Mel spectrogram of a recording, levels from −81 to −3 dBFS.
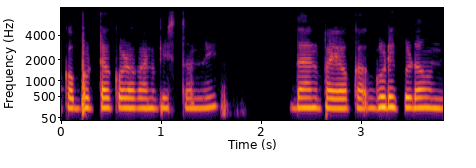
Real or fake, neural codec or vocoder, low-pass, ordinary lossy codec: fake; codec, 16 kHz, 8 kbps, FreqCodec, smaller model; 7.2 kHz; none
